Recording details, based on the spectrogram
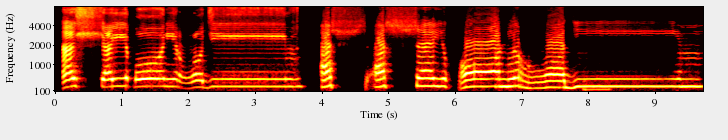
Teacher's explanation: Ketika masuk ke to, bibir nggak ikut bekerja.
